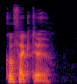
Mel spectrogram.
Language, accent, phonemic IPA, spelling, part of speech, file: French, France, /kɔ.fak.tœʁ/, cofacteur, noun, LL-Q150 (fra)-cofacteur.wav
- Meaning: cofactor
